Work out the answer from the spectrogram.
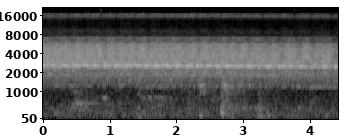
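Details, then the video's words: Loud, steady shrill whine of a cicada, known locally as cheeveedu. It keeps a fast, even throb with a thin pure whistle-like tone running beneath the buzz, unbroken for the whole stretch. "Cicada sounds/Cheeveedu"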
